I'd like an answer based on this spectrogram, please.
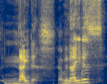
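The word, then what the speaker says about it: Cnidus: that in verse seven it's nidus evidently the sea is silent yeah anytime you see a word that starts with c n yeah it's uh that's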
